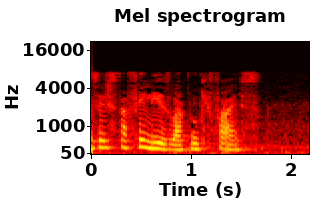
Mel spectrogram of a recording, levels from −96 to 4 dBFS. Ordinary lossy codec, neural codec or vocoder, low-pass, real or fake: none; none; 7.2 kHz; real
